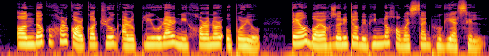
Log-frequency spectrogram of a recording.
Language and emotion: Assamese, neutral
